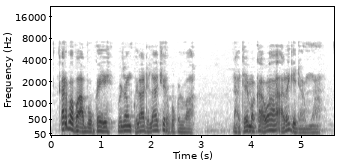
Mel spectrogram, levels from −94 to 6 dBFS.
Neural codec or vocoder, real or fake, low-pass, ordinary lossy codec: codec, 16 kHz, 8 kbps, FreqCodec, larger model; fake; 7.2 kHz; none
